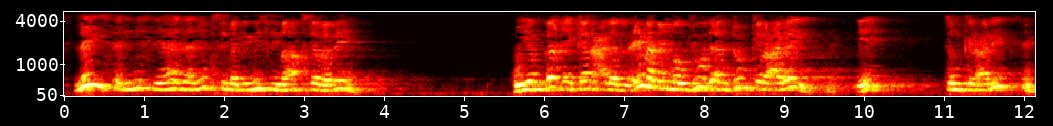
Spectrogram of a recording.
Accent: Egypt; أما إحنا كمصريين فمفتاح كلامنا

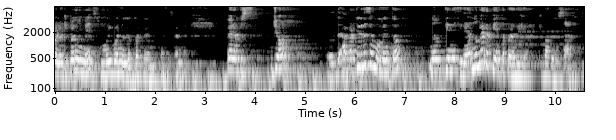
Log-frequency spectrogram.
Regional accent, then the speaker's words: Chiapas, Mexico; Yo soy de Chiapas, ¿no? Entonces, en ese estado, aparte de que es un estado muy pobre y muy ignorante y súper conservador en algunos puntos

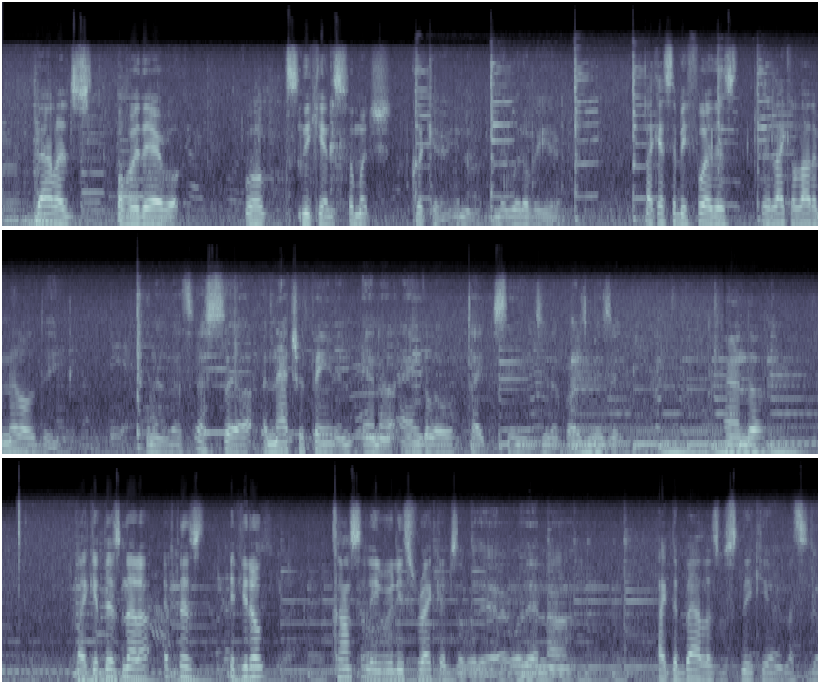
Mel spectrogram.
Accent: United States; And like I said before, man, I'm from America, you know.

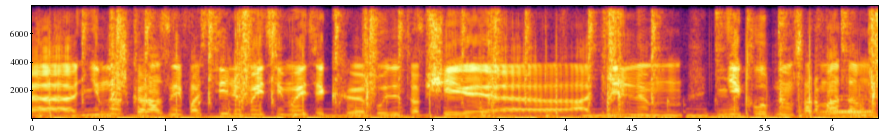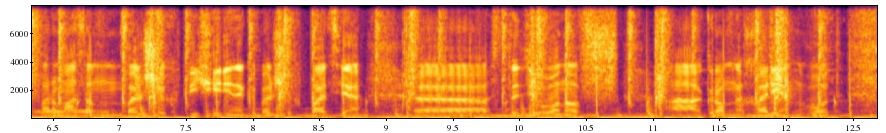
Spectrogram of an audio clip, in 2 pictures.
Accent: Belarus; Я народная, бо я народился и вырос в Беларуси.

